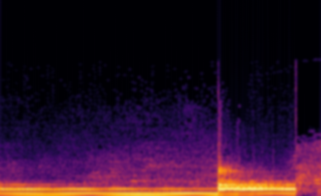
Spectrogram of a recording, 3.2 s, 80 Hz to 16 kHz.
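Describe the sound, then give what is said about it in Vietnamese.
A Buddhist temple prajna bell rings during a ceremony. Its sustained, humming metallic tone is struck twice more near the end, and each strike brightens the resonance. “Ngay bây giờ đề nghị ban nghi lễ cử 3 hồ chuông bát nhã.”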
